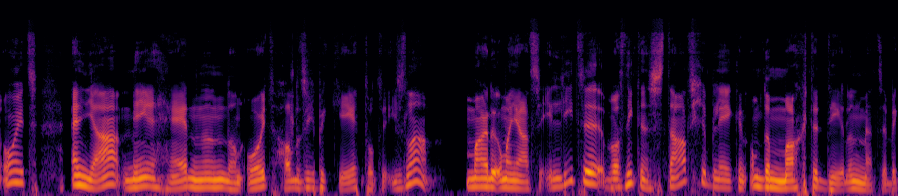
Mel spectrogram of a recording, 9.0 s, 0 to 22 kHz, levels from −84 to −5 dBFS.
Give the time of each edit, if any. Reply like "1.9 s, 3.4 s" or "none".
4.5 s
